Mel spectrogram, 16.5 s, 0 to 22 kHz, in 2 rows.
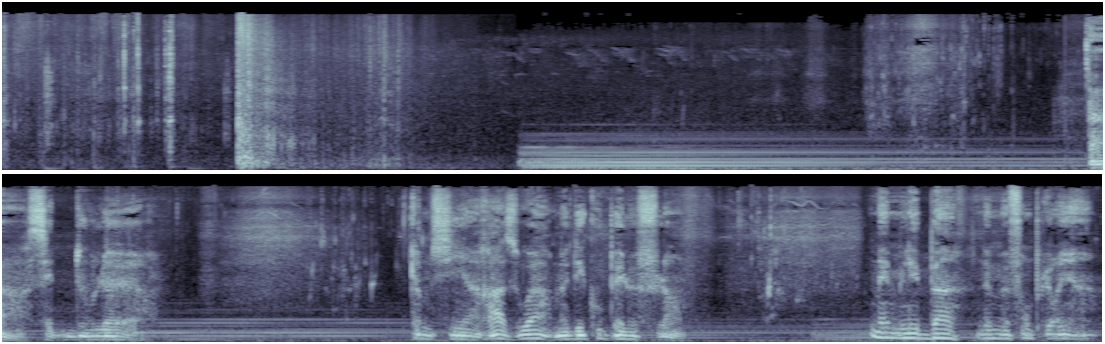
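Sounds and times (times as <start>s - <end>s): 
gunshot fired at a partridge during an outdoor hunt: 1.8s - 2.4s
steady droning tone: 3.9s - 15.8s
speech: 8.2s - 9.4s, 11.5s - 13.5s, 14.8s - 16.5s.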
